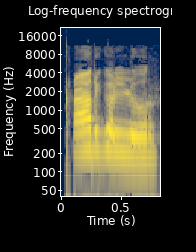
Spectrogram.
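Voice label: "qiargyla" plural, Archi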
